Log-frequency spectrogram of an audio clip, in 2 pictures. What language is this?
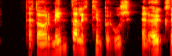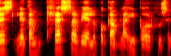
Icelandic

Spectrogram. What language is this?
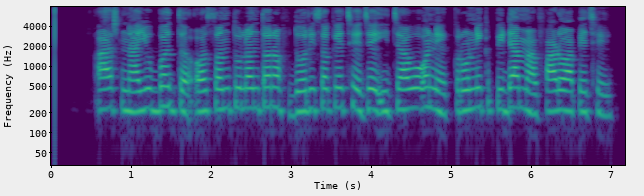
Gujarati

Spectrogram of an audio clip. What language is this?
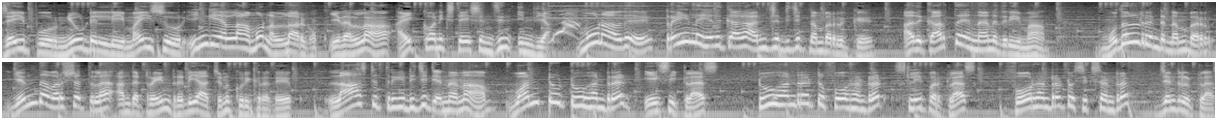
Tamil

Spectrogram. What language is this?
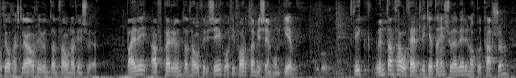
Icelandic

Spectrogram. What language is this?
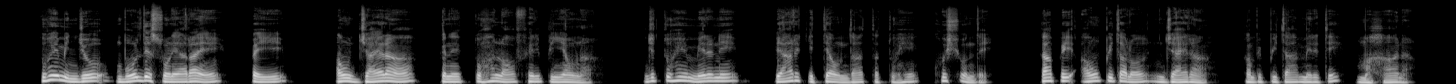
Bilaspuri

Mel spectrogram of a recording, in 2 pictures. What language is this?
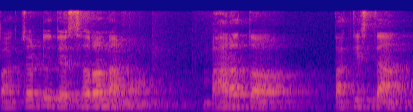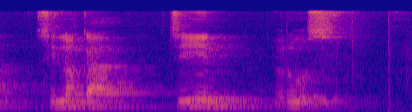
Odia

